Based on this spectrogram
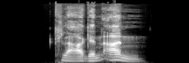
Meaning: inflection of anklagen: 1. first/third-person plural present 2. first/third-person plural subjunctive I
- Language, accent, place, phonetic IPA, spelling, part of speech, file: German, Germany, Berlin, [ˌklaːɡn̩ ˈan], klagen an, verb, De-klagen an.ogg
